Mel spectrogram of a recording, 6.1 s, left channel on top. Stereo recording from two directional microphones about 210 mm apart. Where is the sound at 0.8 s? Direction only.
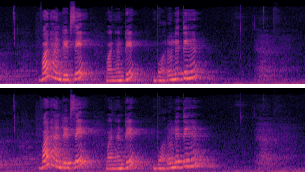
30° left (ahead or behind).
